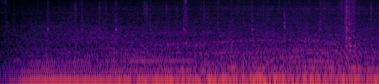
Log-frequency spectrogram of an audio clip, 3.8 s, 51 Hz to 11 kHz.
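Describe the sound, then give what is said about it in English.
A car drives steadily along the road in Minnesota on the way to a gig in Mankato, with a keyboard in the back seat. Its low engine rumble and road noise fill the cabin, with small rattles and clicks over the continuous hum. “So basically, I'd say I spend about 90% of my life in a car driving.”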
